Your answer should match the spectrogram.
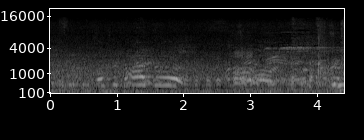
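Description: Distant shouts and calls of footballers during play, two short bursts of shouting over steady outdoor background noise, no clear words.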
